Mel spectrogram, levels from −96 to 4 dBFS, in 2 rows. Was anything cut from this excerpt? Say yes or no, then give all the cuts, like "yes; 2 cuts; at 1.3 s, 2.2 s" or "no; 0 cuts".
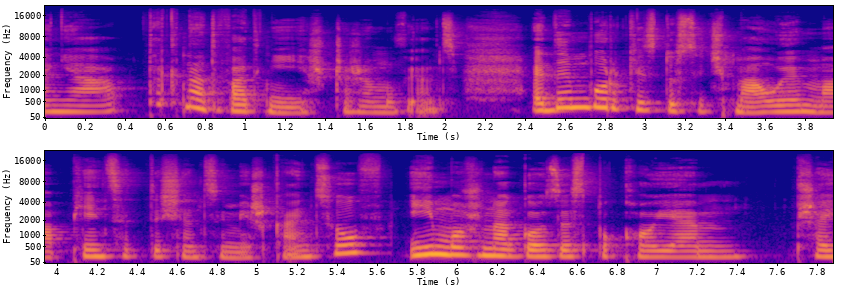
no; 0 cuts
